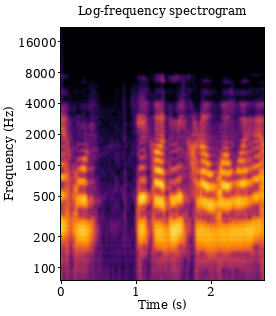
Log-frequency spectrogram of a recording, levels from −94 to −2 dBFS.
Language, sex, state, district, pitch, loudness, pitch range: Hindi, female, Uttar Pradesh, Shamli, 230 Hz, -16 LUFS, 220-240 Hz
